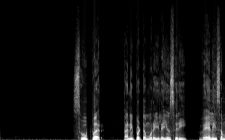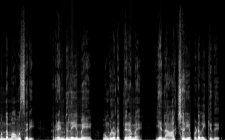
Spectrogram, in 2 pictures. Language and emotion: Tamil, happy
